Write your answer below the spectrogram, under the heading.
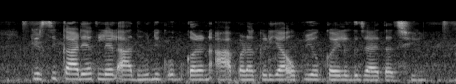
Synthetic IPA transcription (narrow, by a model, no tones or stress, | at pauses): kiɾsikaɾjəklelad̪ʱunikupkəɾəna̰pɾəkɾijaupjoɡ̚kəjld͡ʒajt̪ət͡ʃʰi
